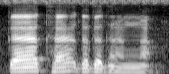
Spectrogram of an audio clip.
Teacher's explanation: क और ख में घर्षण नहीं आता है, बाकी जो 3 हैं ये इसमें घर्षण आता है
